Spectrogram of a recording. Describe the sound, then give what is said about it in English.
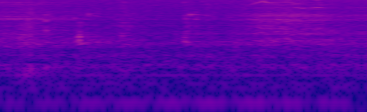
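Soft chewing of crunchy stale oyster crackers, with irregular crunches and mouth sounds over a low, steady background hum and no talking. “I can hear us chewing through the monitor here.”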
